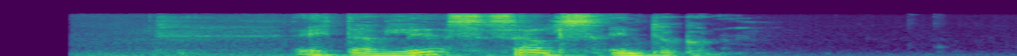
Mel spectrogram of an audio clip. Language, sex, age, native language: Icelandic, male, 50-59, Icelandic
